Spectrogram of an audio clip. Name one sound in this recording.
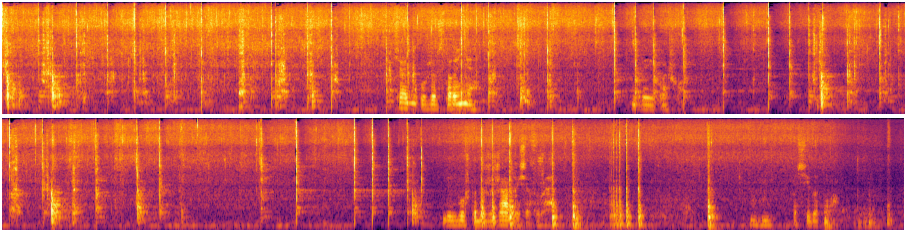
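Food sizzles and crackles in a frying pan.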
